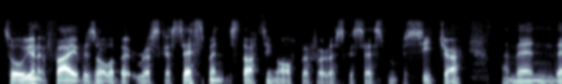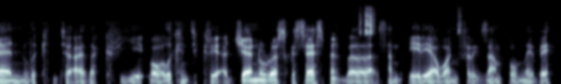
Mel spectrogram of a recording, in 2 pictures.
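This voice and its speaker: A man's voice: sits low, fairly even intonation, brisk, a bit bright, no room sound, muffled recording. A man interviewing a candidate about training courses, chatty and rambling as he asks his questions. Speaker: assessor interviewer. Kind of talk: conversational interview.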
